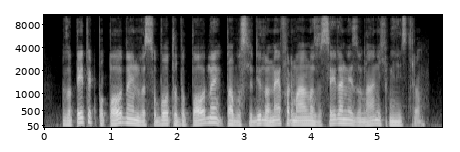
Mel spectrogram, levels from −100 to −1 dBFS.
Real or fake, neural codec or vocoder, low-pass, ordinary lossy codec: fake; codec, 44.1 kHz, 3.4 kbps, Pupu-Codec; 9.9 kHz; none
